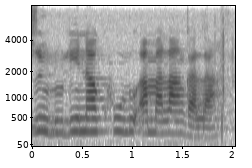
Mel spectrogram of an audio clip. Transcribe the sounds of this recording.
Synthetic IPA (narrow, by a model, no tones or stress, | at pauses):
zululinakʰuluʔamalaŋɡʱala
